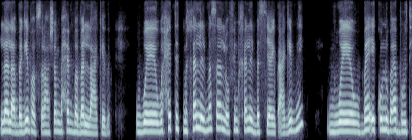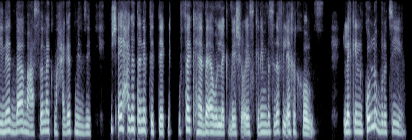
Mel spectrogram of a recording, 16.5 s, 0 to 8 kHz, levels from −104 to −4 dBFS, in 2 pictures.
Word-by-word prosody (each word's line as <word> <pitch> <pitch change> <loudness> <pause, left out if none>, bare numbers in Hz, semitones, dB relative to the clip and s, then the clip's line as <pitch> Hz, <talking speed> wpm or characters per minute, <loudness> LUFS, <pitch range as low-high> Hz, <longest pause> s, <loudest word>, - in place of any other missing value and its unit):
لا، 205 +1 +5
لا، 190 - +5
باجيبها 190 +4 +2
بصراحة 170 +1 -3
عشان 195 +3 -3
باحب 195 -1 -1
أبلّع 170 -4 +2
كده، 150 0 -6 0.5
و 190 +1 +4
وحتّة 255 +7 0
مخلل 235 +3 +4
مثلًا 255 +2 +1
لو 205 -7 +1
فيه 225 +5 -5
مخلل، 225 +1 +1
بس 180 -1 -3
يبقى 170 -2 +1
عاجبني، 215 - -1 0.5
و 195 +2 +4
والباقي 195 +5 +3
كلّه 230 0 +3
بقى 215 +1 +3
بروتينات 190 +1 -2
بقى، 195 +3 +1
مع 175 -5 -3
سمك، 195 +5 -5
مع 165 - -7
حاجات 170 +4 -4
من 165 -2 -5
دي. 155 0 -9 0.4
مفيش 235 - -3
أي 255 - +4
حاجة 235 -1 0
تانية 220 -1 -1
بتتاكل. 175 -4 -4 0.2
وفاكهة 200 -3 0
بقى، 175 0 +3
أقول 165 -1 +1
لك 160 - -3
ماشي، 160 -1 -4
آيس 165 -1 -1
كريم، 180 +1 -5
بس 180 -1 -6
ده 190 - +1
في 195 - -11
الآخر 185 +1 -1
خالص. 150 +4 -4 0.4
لكن 190 0 0
كلّه 250 - +2
بروتين. 185 - -7
190 Hz, 180 wpm, -23 LUFS, 175-210 Hz, 0.5 s, لا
